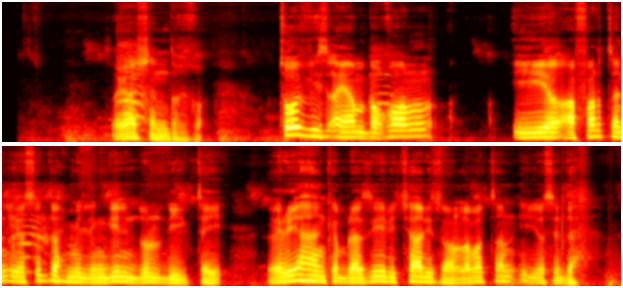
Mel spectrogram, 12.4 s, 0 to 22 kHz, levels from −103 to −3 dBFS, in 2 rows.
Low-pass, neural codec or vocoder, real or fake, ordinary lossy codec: none; none; real; none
